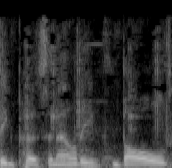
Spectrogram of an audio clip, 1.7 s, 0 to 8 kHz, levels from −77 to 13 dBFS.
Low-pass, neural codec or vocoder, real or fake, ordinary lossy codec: 7.2 kHz; none; real; MP3, 32 kbps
